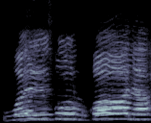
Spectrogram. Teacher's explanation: را بھی موٹی پڑھی جائے گی اور قاف بھی. دیکھیے اس میں را ساکن ہے اور میں نے بتایا تھا اس سے پہلے زبر یا پیش ہو تو کیا کریں گے، موٹا پڑھیں گے.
